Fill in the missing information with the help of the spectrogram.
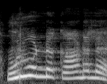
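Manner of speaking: high, loud panicked repeat; alarmed cry. Acted.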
